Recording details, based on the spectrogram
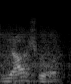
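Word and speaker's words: Yeshua: You know the the real uh Hebrew pronunciation is Yosua.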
